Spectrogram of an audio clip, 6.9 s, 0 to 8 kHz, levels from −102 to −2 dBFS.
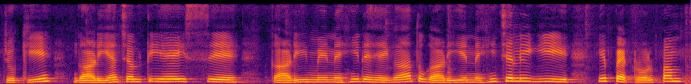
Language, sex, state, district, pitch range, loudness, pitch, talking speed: Hindi, female, Chandigarh, Chandigarh, 200-255 Hz, -18 LUFS, 230 Hz, 145 wpm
